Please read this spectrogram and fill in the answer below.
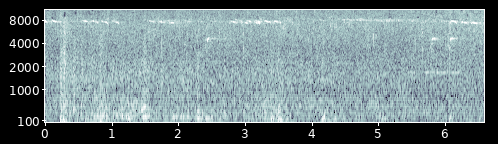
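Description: A thunder rumble breaks in suddenly at the start and rolls on in several surges for about four seconds over steady heavy rain and surf.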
